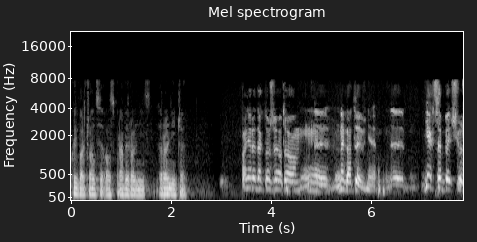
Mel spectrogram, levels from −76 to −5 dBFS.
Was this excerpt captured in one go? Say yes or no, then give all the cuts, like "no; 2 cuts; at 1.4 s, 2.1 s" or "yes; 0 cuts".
no; 1 cut; at 4.2 s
